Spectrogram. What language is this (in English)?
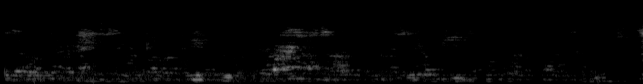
Swahili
